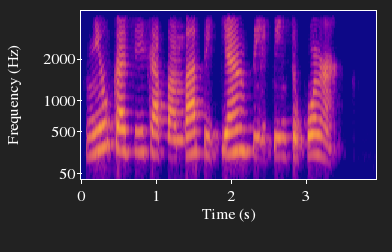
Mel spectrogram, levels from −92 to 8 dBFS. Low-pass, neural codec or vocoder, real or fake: 3.6 kHz; codec, 16 kHz, 1 kbps, X-Codec, HuBERT features, trained on general audio; fake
